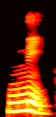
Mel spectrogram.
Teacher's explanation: this noun with the kasra is read ni for one count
